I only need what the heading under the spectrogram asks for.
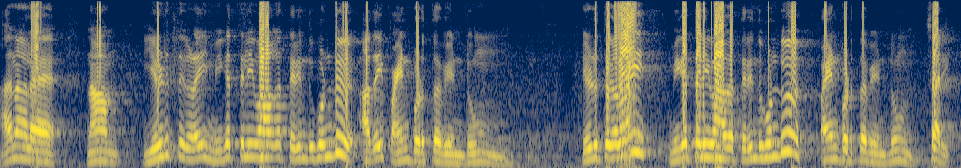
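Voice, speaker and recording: A man's voice: high-pitched, moderate pace. A man teaching a Tamil class with a Tamil Nadu accent, repeating key points and quizzing his students. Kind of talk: classroom lesson. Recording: noisy classroom recording.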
